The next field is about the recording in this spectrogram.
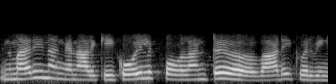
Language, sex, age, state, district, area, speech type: Tamil, female, 18-30, Tamil Nadu, Erode, rural, conversation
